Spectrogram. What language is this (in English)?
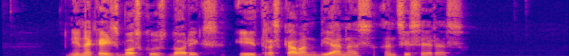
Catalan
